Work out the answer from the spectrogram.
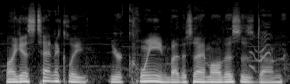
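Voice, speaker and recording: A man's voice: medium pitch, fast, warm tone, soft background music. A man streaming a video game, chatting casually with crude, joking asides. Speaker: gaming streamer.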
